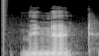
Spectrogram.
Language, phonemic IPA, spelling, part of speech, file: Pashto, /mɪˈnəʈ/, منټ, noun, Minet-Pashto.ogg
- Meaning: minute (unit of time)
